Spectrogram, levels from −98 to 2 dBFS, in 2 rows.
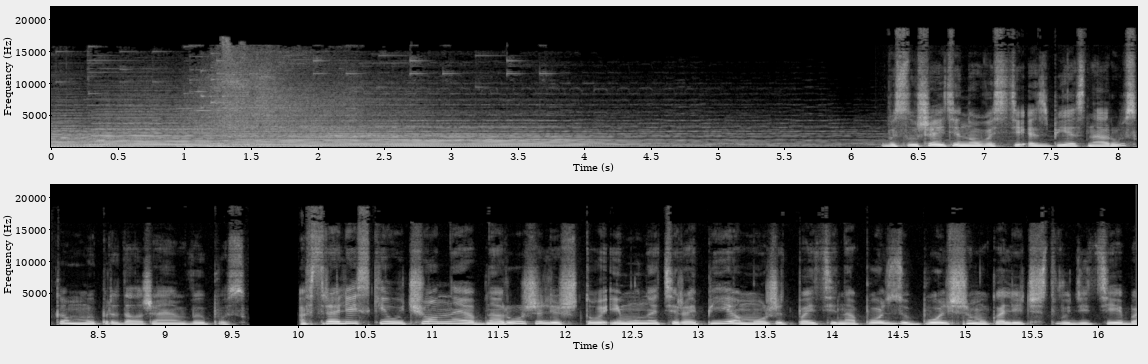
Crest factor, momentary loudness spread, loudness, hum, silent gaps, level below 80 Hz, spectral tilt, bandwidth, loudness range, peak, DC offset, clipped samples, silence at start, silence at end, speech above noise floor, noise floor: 14 dB; 15 LU; -16 LUFS; none; 9.63-10.00 s; -52 dBFS; -6 dB/octave; 15 kHz; 15 LU; -2 dBFS; under 0.1%; under 0.1%; 0 s; 0 s; 32 dB; -46 dBFS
